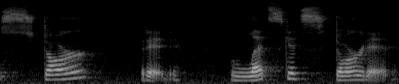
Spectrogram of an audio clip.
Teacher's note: you can substitute that t for the flapped T which is in Portuguese the as in so started let's get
